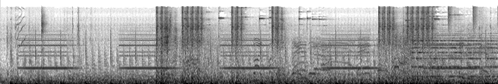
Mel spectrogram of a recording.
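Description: Dense gunfire in GTA Online, rapid bursts and volleys of shots crackling over a steady loud game soundscape, with a brief pause before the shooting picks up again.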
